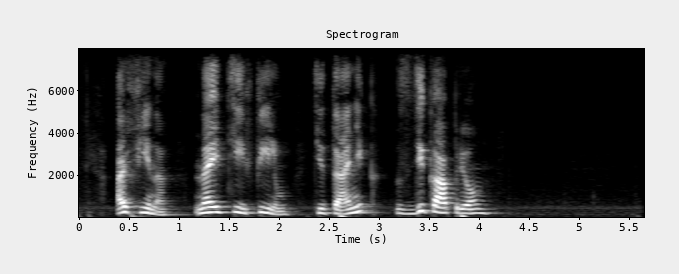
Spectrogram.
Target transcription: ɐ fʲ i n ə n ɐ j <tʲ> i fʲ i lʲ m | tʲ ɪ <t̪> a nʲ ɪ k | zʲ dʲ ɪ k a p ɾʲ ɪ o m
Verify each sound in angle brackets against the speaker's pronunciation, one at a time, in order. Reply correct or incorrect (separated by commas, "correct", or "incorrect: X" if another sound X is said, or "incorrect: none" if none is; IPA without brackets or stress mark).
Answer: correct, correct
